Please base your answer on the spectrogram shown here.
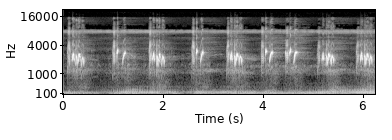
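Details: Natural lure call of a sooty-headed bulbul for drawing in and tutoring other bulbuls: crisp phrases of two or three liquid, descending whistles, each beginning with a click, repeated roughly every half second to second.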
